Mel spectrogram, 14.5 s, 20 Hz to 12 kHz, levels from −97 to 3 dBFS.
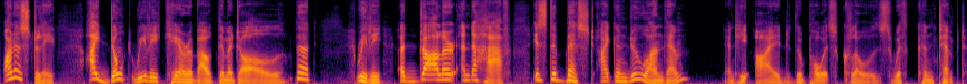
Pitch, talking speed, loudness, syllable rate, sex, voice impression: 130 Hz, 125 wpm, -21 LUFS, 3.4 syllables/s, male, very masculine, very adult-like, very middle-aged, very thick, tensed, slightly powerful, bright, hard, slightly clear, fluent, very cool, very intellectual, slightly refreshing, sincere, very calm, very mature, very friendly, very reassuring, very unique, elegant, slightly wild, sweet, lively, kind, slightly intense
